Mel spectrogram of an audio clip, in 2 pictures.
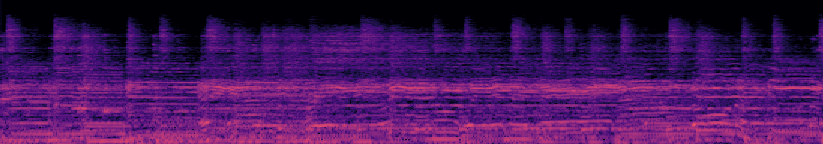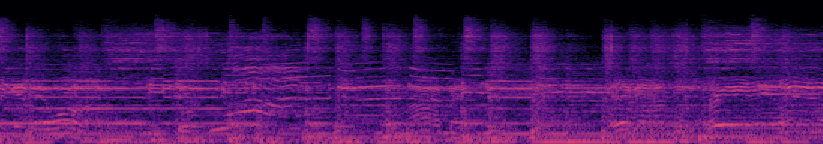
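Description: Live blues band playing an instrumental break: a lead electric guitar line with bent notes over rhythm guitar, bass and drums.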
